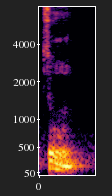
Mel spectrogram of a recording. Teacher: ujung lidah bertemu gigi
